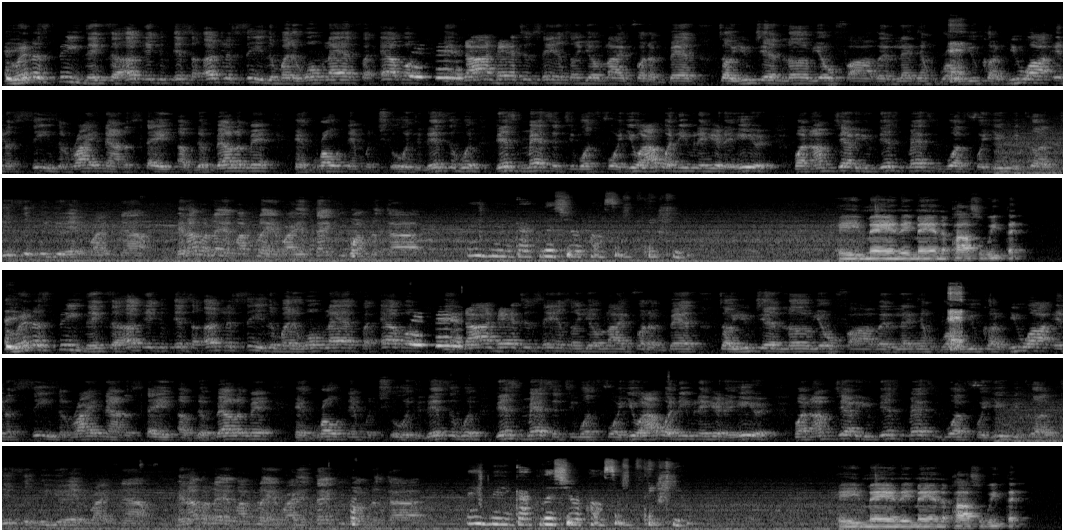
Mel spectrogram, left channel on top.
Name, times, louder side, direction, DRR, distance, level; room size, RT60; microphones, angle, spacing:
voice 1, 0.0-4.1 4.4-13.3 13.5-22.7 22.9-25.4, left 2 dB, 30° left, 3.8 m, -33 dB
voice 2, 4.1-4.6 9.5-9.6 25.9-28.0, right 5 dB, 60° right, 0.5 m, -24 dB
sound 1, 20.5-29.9, left 1 dB, 75° left, 2.0 m, -40 dB
voice 3, 29.5-31.3, left 1 dB, 15° left, 1.1 m, -23 dB
13.0 x 5.1 x 2.4 m
head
